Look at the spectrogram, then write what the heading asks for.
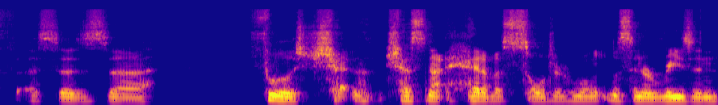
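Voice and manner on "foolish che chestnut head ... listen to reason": muttered under breath, quieter. Voicing Elizabeth as a soldier leaves: muttering under her breath. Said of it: "Elizabeth kind of under her breath".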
